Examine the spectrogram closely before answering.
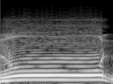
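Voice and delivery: নুন stretched long on a rounded 'oo'; very slow, sustained নুন with pursed lips. Shown as a demonstration. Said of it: "মুখ অবশ্যই গোল করতে হবে".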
